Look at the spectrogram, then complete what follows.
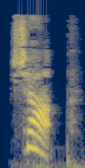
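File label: "shop", American English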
